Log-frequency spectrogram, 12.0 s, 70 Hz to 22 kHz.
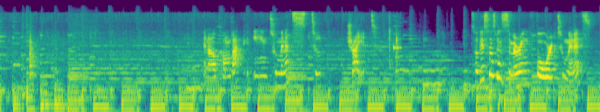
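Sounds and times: food sizzling in a frying pan: 0:00.0 - 0:08.4
background music with beat: 0:00.0 - 0:10.8.

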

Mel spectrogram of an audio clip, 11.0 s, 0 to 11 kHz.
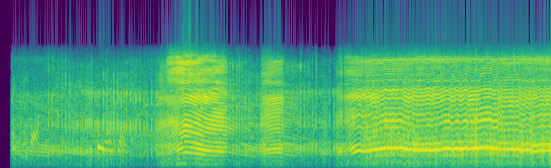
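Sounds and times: small motorbike engine running: 0:00.3 - 0:11.0.

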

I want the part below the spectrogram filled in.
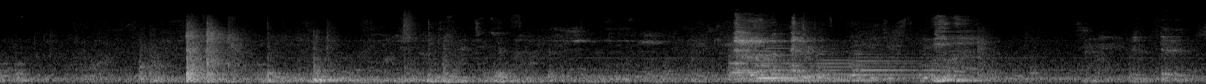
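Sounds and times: audience murmur: 0:00.0 - 0:12.0.

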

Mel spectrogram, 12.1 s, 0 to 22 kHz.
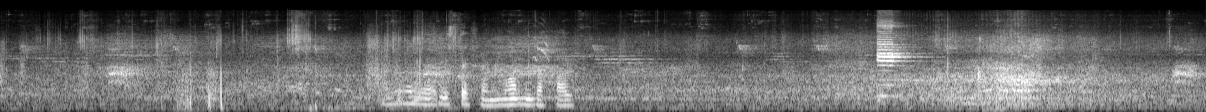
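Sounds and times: street traffic noise: 0:00.0 - 0:12.0
short high car horn toot: 0:08.8 - 0:09.2.

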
